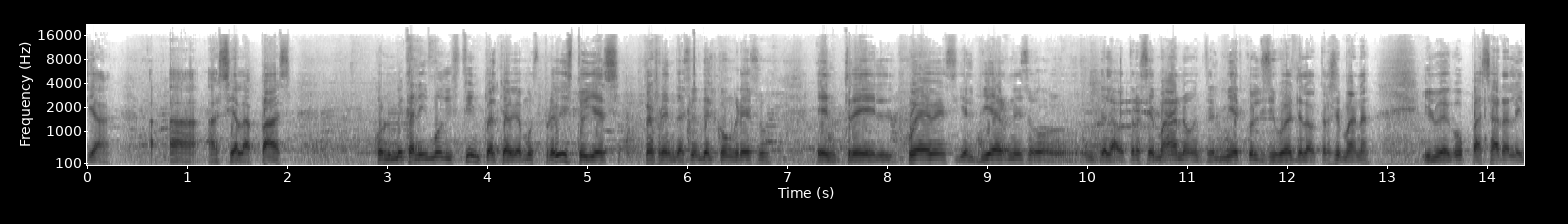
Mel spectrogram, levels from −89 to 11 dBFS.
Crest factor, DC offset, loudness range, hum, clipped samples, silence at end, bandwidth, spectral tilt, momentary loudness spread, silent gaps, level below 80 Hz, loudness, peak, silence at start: 10 dB; under 0.1%; 2 LU; none; 0.2%; 0 s; 16 kHz; -5.5 dB/octave; 13 LU; none; -44 dBFS; -11 LUFS; 0 dBFS; 0 s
